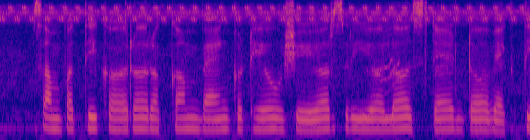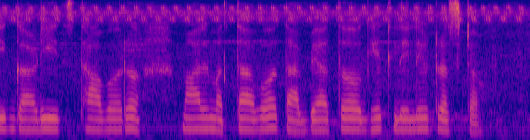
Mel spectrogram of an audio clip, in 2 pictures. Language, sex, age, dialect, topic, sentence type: Marathi, female, 31-35, Varhadi, banking, statement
